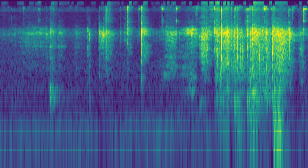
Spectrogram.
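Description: Scissors snip through paper for a scrapbook album, a quiet close run of small cuts and crinkles that grows busier toward the end.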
